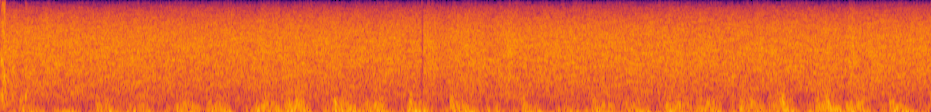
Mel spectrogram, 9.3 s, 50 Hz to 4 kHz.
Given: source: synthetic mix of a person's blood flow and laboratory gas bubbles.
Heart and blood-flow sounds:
Doppler ultrasound of blood flow; precordium
0.00-0.17 s: bubbles
0.22-0.32 s: bubbles
From the record:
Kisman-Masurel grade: 212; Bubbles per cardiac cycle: several, 3 to 8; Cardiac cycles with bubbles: 1 to 10%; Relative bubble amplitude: moderate (0.250 to 0.450); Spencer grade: 1 (occasional bubble signal discernible with the cardiac motion signal, with majority of cardiac periods free of bubbles); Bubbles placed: anywhere in the cardiac cycle

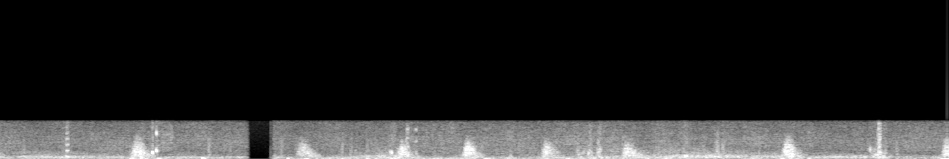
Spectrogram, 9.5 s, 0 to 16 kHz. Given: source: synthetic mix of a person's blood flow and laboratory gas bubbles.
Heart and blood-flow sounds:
Doppler ultrasound of blood flow; subclavian vein
0.66-0.75 s: bubbles
1.51-1.63 s: bubbles
3.90-3.98 s: bubbles
4.04-4.20 s: bubbles
5.10-5.16 s: bubbles
5.78-6.13 s: bubbles
6.83-6.93 s: bubbles
8.69-8.96 s: bubbles
From the record:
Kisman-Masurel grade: 121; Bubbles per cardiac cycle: 1 to 2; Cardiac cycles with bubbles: 10 to 50%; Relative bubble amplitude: barely perceptible (0.100 to 0.250); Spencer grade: 2 (many but less than half of the cardiac periods contain bubble signals, singularly or in groups); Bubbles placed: anywhere in the cardiac cycle

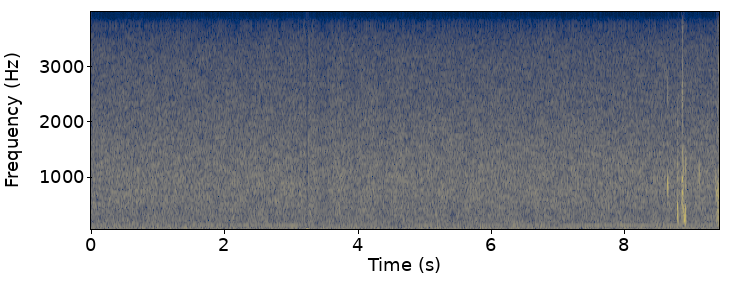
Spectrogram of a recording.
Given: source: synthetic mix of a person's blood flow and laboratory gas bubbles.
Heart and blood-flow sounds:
Doppler ultrasound of blood flow; subclavian vein
8.62-8.70 s: bubbles
8.76-8.95 s: bubbles
9.09-9.17 s: bubbles
9.35-9.43 s: bubbles
From the record:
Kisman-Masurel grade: 213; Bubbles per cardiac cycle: several, 3 to 8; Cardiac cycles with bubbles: 1 to 10%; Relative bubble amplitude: loud (0.450 to 0.775); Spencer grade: 1 (occasional bubble signal discernible with the cardiac motion signal, with majority of cardiac periods free of bubbles); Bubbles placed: anywhere in the cardiac cycle

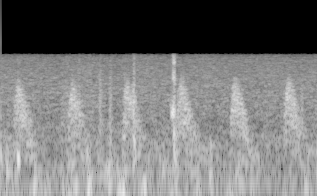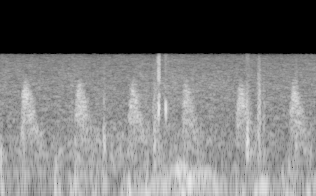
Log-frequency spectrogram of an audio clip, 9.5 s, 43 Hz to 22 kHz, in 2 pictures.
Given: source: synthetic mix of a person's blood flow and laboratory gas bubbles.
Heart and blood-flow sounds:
Doppler ultrasound of blood flow; subclavian vein
0.00-0.03 s: bubbles
0.24-0.32 s: bubbles
1.96-2.05 s: bubbles
2.54-2.66 s: bubbles
6.29-6.35 s: bubbles
7.03-7.16 s: bubbles
7.20-7.30 s: bubbles
8.43-8.50 s: bubbles
From the record:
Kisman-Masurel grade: 123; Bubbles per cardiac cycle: 1 to 2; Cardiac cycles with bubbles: 10 to 50%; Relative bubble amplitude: loud (0.450 to 0.775); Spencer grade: 2 (many but less than half of the cardiac periods contain bubble signals, singularly or in groups); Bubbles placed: anywhere in the cardiac cycle

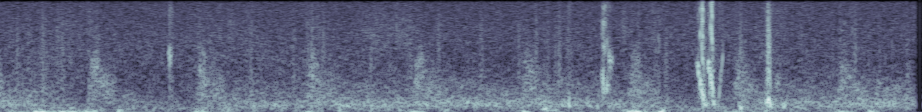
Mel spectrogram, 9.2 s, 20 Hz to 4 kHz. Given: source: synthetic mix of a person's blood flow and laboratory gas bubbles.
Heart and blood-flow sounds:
Doppler ultrasound of blood flow; subclavian vein
1.71-1.76 s: bubbles
5.70-5.75 s: bubbles
6.04-6.16 s: bubbles
6.97-7.26 s: bubbles
7.67-7.92 s: bubbles
From the record:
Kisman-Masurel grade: 123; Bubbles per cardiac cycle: 1 to 2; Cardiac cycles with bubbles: 10 to 50%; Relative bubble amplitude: loud (0.450 to 0.775); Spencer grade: 2 (many but less than half of the cardiac periods contain bubble signals, singularly or in groups); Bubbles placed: anywhere in the cardiac cycle

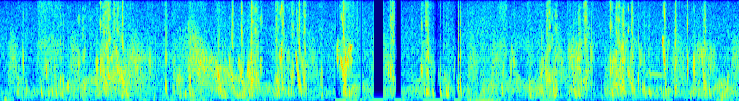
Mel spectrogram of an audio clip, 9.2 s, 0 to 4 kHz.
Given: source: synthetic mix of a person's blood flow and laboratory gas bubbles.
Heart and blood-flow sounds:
Doppler ultrasound of blood flow; subclavian vein
0.21-0.37 s: bubbles
0.48-0.89 s: bubbles
0.96-1.12 s: bubbles
1.18-1.74 s: bubbles
1.84-1.92 s: bubbles
2.04-2.58 s: bubbles
2.67-3.29 s: bubbles
3.39-3.88 s: bubbles
3.98-4.07 s: bubbles
4.19-4.44 s: bubbles
4.82-4.96 s: bubbles
5.23-5.81 s: bubbles
6.00-6.07 s: bubbles
6.23-6.34 s: bubbles
6.37-6.47 s: bubbles
6.58-7.04 s: bubbles
7.10-7.44 s: bubbles
7.53-8.17 s: bubbles
8.25-8.37 s: bubbles
8.40-8.96 s: bubbles
9.08-9.14 s: bubbles
From the record:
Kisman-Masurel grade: 333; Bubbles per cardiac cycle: rolling drumbeat, 9 or more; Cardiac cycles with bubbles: 50 to 99%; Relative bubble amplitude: loud (0.450 to 0.775); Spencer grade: 3 (all of the cardiac periods contain showers or single bubble signals, but not dominating or overriding the cardiac motion signals); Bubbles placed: anywhere in the cardiac cycle

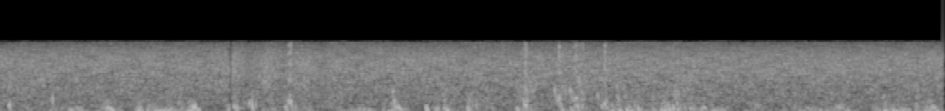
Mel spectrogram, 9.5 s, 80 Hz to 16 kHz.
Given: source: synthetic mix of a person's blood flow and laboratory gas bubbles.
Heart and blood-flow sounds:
Doppler ultrasound of blood flow; precordium
0.10-0.17 s: bubbles
0.52-0.59 s: bubbles
2.33-2.63 s: bubbles
2.66-3.04 s: bubbles
3.95-4.01 s: bubbles
4.24-4.35 s: bubbles
4.38-4.54 s: bubbles
4.69-4.85 s: bubbles
5.17-5.42 s: bubbles
5.55-6.46 s: bubbles
6.53-6.59 s: bubbles
6.64-7.02 s: bubbles
From the record:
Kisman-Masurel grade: 233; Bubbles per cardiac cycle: several, 3 to 8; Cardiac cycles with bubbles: 50 to 99%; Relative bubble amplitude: loud (0.450 to 0.775); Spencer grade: 3 (all of the cardiac periods contain showers or single bubble signals, but not dominating or overriding the cardiac motion signals); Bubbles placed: anywhere in the cardiac cycle

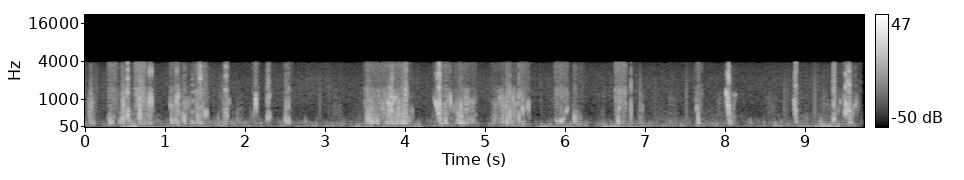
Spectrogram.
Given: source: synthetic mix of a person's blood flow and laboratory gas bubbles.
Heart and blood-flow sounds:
Doppler ultrasound of blood flow; subclavian vein
0.02-0.22 s: bubbles
0.31-0.90 s: bubbles
1.09-1.59 s: bubbles
1.75-1.85 s: bubbles
2.12-2.21 s: bubbles
2.29-2.38 s: bubbles
2.50-2.62 s: bubbles
3.52-4.15 s: bubbles
4.38-4.93 s: bubbles
5.11-5.61 s: bubbles
5.90-6.08 s: bubbles
6.12-6.27 s: bubbles
6.66-6.80 s: bubbles
7.65-7.76 s: bubbles
8.02-8.18 s: bubbles
8.88-8.96 s: bubbles
9.36-9.71 s: bubbles
From the record:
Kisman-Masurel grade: 243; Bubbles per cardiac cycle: several, 3 to 8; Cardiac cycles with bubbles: 100%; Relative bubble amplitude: loud (0.450 to 0.775); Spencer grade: 3 (all of the cardiac periods contain showers or single bubble signals, but not dominating or overriding the cardiac motion signals); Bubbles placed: anywhere in the cardiac cycle

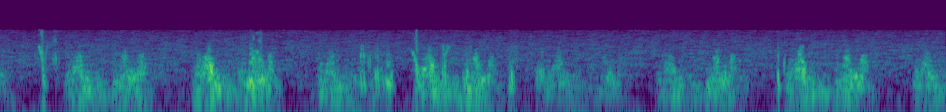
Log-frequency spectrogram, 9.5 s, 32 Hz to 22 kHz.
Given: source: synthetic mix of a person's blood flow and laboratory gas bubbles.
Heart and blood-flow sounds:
Doppler ultrasound of blood flow; precordium
0.39-0.61 s: bubbles
2.38-2.71 s: bubbles
3.58-3.97 s: bubbles
4.11-4.25 s: bubbles
4.40-4.52 s: bubbles
4.62-4.74 s: bubbles
5.08-5.19 s: bubbles
5.36-5.49 s: bubbles
7.75-7.89 s: bubbles
From the record:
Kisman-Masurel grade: 122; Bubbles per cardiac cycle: 1 to 2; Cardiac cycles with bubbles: 10 to 50%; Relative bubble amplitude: moderate (0.250 to 0.450); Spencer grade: 2 (many but less than half of the cardiac periods contain bubble signals, singularly or in groups); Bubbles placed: anywhere in the cardiac cycle

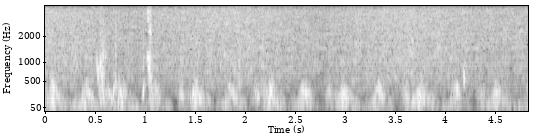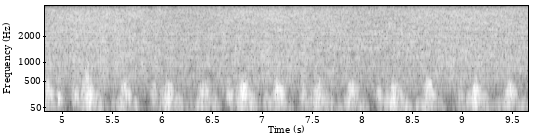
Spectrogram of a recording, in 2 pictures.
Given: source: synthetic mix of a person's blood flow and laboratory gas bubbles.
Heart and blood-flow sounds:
Doppler ultrasound of blood flow; precordium
0.49-0.79 s: bubbles
0.95-1.10 s: bubbles
4.17-4.23 s: bubbles
4.94-5.04 s: bubbles
5.14-5.29 s: bubbles
From the record:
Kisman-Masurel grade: 122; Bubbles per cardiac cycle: 1 to 2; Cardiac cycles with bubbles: 10 to 50%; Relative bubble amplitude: moderate (0.250 to 0.450); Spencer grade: 2 (many but less than half of the cardiac periods contain bubble signals, singularly or in groups); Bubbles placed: anywhere in the cardiac cycle

